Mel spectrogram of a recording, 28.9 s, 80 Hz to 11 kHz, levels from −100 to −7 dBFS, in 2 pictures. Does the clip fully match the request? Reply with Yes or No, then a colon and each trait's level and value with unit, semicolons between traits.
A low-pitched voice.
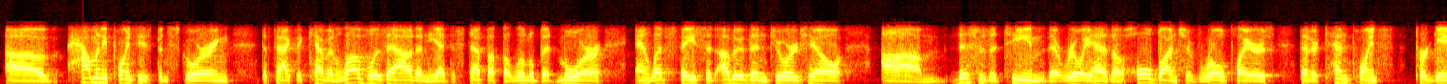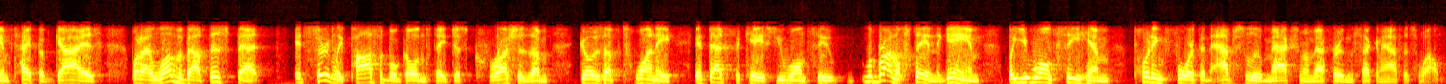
Yes: low, 125 Hz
